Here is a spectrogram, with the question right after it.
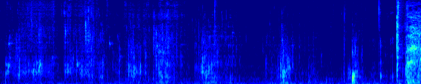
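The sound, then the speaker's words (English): A person gulps down a sports drink, with several wet swallowing and sloshing sounds in an uneven rhythm and a couple of sharper clicks near the end. No one speaks. “why I take a gulp on these podcasts”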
